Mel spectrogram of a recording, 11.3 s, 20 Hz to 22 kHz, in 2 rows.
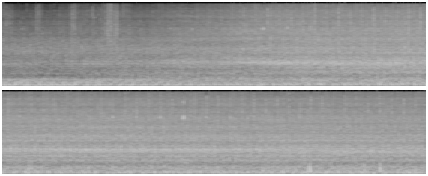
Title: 1989 Chevy Silverado, My truck is making a strange noise, what could it be?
